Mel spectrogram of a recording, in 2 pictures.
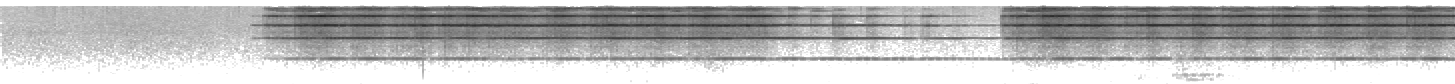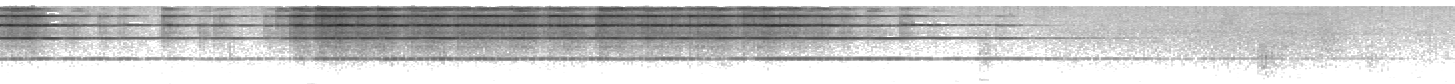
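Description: Altar bells rung in three long peals of about two to three seconds each, with short gaps between. The ringing marks the elevation of the consecrated host.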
